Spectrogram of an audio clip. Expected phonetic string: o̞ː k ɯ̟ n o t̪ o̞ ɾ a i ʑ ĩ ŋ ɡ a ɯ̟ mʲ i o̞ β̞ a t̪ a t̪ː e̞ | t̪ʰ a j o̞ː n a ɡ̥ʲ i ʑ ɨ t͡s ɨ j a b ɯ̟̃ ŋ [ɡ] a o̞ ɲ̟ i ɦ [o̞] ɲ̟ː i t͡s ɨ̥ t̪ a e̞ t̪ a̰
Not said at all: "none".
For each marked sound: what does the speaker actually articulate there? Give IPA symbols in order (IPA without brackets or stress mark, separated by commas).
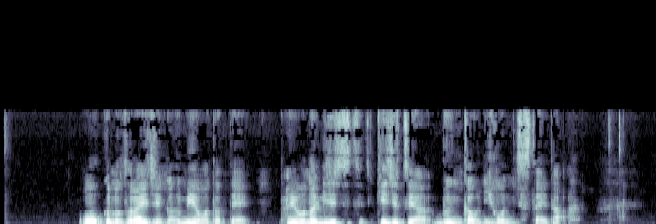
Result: k, õ̞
